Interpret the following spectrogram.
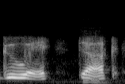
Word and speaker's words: geoduck: to try to make it sound more like gooey duck but it didn't look right if we go back to like how pronunciation changes because of what we're accustomed to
